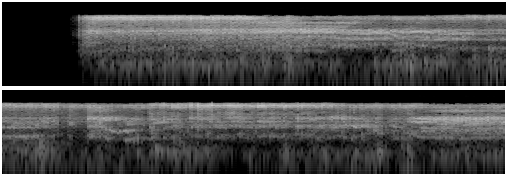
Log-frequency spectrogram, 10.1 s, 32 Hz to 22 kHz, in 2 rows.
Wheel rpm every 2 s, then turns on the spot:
90, 160, 160, 150, 160.
none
